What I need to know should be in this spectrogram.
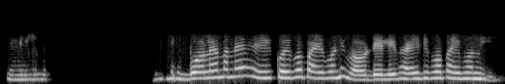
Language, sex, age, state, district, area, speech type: Assamese, female, 30-45, Assam, Majuli, urban, conversation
